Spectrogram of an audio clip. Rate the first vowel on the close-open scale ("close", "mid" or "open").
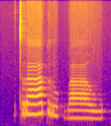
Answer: open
